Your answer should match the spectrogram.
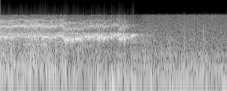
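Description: Car tyres screeching in a hard skid for about a second and a half, then cutting off.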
